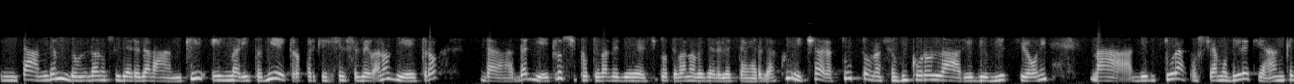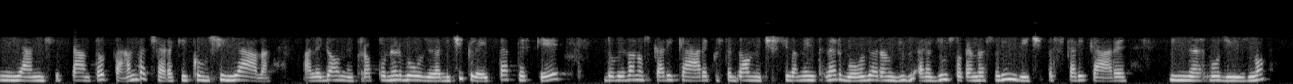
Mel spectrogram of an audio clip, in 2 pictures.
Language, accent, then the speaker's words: Italian; Treviso, Veneto, Italy; Io sono trevigiana e sicuramente Treviso è una città dove ci si muove molto volentieri in bicicletta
